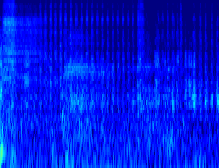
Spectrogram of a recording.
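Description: Very faint sound of a pencil dragged lightly across drawing paper, pressed gently in soft strokes.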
